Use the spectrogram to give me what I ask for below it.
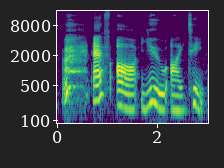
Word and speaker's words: fruit: but we spell it we say it as if it's double O oo FR fruit fruit so don't get confused by those vowels in the middle say it like it's a double O ooh FR fruit I like fruit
